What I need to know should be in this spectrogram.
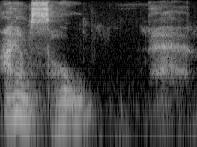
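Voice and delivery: hushed, slow and seething; whispered fury. Real, not acted. Telling viewers about the ruined food, in a slow seething whisper. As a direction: breathe the anger out under the breath.

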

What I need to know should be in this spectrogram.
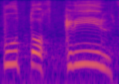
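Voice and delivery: high, drawn-out amazed outburst; excited. Real, not acted. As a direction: stretch it out in awe. Monstruos aparecen en pantalla. (asombro emocionado)

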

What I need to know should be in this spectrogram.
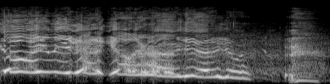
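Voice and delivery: high, whiny panicked begging; whimpering plea. Retold or imitated. Husband hiding under covers begs wife, high whiny plea. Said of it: "I live like".

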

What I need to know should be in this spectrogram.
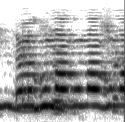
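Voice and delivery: high crooning "sleep, sleep". Real, not acted. Lulling baby to sleep.

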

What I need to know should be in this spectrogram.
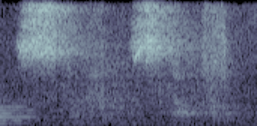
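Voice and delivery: soft whispered snuffling; hedgehog snuffle. A narrator's reading. Hedgehog in the garden, soft whispered snuffle. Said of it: "went the hedgehog".

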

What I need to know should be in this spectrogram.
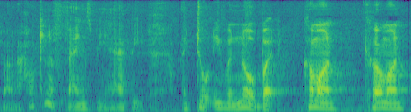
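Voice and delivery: normal talking voice

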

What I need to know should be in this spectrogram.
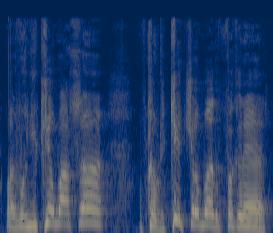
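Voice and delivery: high, fast mock yelling; angry father. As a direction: voice the furious dad bursting in. Angry father threatens, retold.

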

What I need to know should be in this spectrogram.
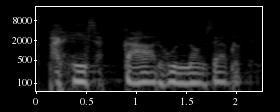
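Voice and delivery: hushed, breathless whisper. Real, not acted. Preacher hushes the congregation, whispering. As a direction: drop to a whisper for the room. Sermon aside, unvoiced.

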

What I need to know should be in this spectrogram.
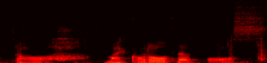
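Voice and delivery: normal talking voice

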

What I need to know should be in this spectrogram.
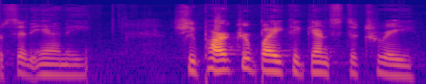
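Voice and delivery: usual speaking voice

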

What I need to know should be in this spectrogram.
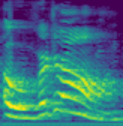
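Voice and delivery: loud, very slow, drawn-out announcement; bank phone lady. Acted. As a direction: stretch it out loudly like a bank operator. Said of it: "And she's like".

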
